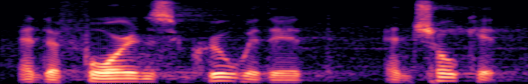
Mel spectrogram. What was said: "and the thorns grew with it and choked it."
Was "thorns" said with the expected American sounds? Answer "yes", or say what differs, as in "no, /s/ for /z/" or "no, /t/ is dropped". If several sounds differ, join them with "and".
no, /f/ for /θ/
